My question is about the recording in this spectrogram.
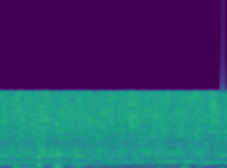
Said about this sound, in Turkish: Hadi hatta bir alkış gönderelim.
